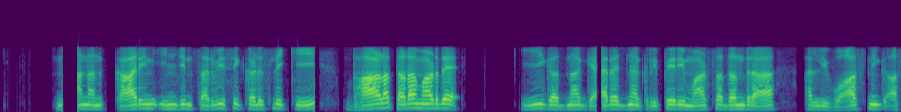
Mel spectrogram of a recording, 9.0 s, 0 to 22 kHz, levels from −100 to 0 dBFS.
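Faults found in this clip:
Packet loss filled with silence. Hard-edged dropouts at 0.62–0.78 s (before "ನನ್ ಕಾರಿನ್"), 3.14–3.18 s (after "ಸರ್ವೀಸಿಗ್ ಕಳಸ್ಲಿಕ್ಕಿ") and 5.96–6.02 s (after "ಈಗ್ ಅದ್ನ"). Receiver inserted silence for missing packets. Gap lengths fit 20 ms packets. G.711 line band-limiting to 3.6 kHz audible throughout.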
